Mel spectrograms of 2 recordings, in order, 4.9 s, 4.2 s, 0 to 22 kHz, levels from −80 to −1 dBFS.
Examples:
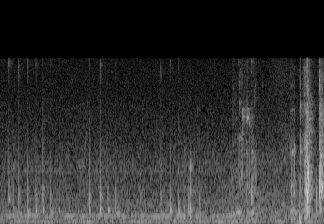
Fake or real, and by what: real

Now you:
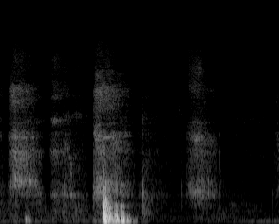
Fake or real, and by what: fake, codec, SNAC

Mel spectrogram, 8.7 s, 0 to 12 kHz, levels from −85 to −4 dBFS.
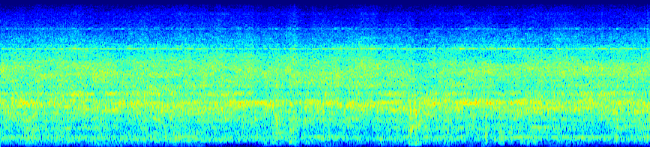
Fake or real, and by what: fake, codec, SNAC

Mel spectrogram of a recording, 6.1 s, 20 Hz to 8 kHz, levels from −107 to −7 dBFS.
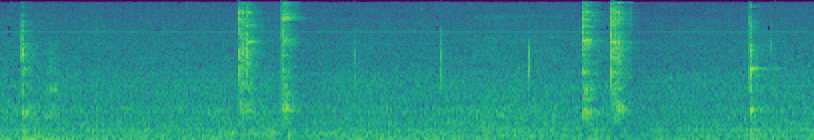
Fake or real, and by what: real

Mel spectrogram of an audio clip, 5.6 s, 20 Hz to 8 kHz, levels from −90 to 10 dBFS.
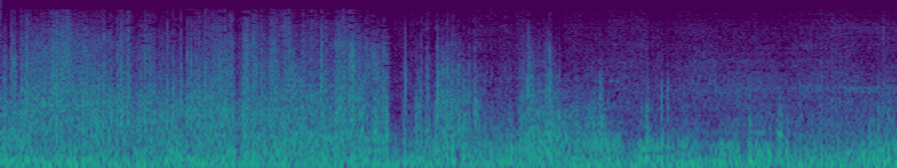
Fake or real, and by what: fake, codec, SNAC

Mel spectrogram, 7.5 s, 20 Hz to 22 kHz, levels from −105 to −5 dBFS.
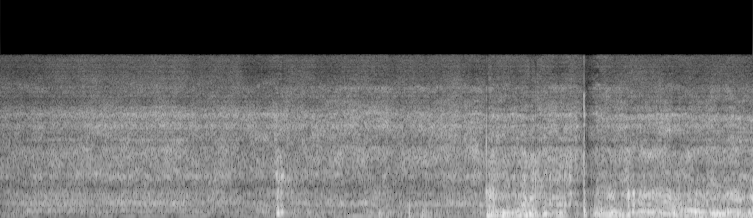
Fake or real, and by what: fake, codec, SNAC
